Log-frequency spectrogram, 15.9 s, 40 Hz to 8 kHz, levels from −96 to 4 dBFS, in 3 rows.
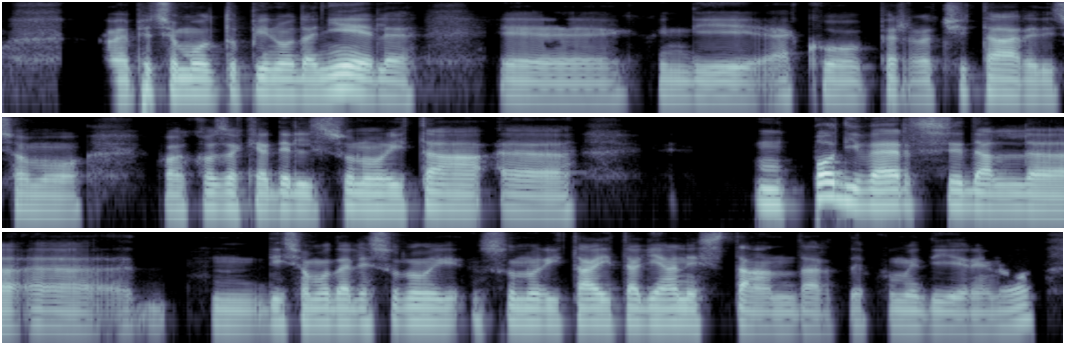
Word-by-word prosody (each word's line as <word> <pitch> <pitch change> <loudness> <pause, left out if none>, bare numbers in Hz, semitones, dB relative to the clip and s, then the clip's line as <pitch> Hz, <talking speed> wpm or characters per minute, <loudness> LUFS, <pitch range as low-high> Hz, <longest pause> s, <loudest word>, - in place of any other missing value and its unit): a 100 - -9
me 100 - +2
piace - - -1
molto 105 -1 +2
Pino 110 -2 +2
Daniele. 105 -4 +4 0.3
Eh, 90 -1 -5
quindi, 95 -2 -5
ecco, 95 +1 -5
per 95 -2 -5
citare 105 -3 0
diciamo, 100 0 -4 0.3
qualcosa 105 +1 -1
che 105 - 0
delle 110 0 +2
sonorità, 105 0 +1
uhm 95 -2 -2 0.9
un 125 -2 -2
po' 180 +7 +10
diverse 125 -4 +4
dal, 110 -3 +3 1.0
uhm, - - -18 0.2
mhmm, 100 -2 -6
diciamo 105 +1 -2
dalle 105 -1 0
sonori 110 0 -1
sonorità 110 -1 0
italiane 110 0 +1
standard, 90 +1 -3
come 100 -1 -6
dire 90 -2 -6
no. 105 +7 -5
105 Hz, 120 wpm, -24 LUFS, 95-110 Hz, 1.0 s, po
